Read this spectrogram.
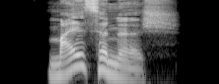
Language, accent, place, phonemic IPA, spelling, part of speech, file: German, Germany, Berlin, /ˈmaɪ̯sənɪʃ/, meißenisch, adjective, De-meißenisch.ogg
- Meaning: of Meissen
